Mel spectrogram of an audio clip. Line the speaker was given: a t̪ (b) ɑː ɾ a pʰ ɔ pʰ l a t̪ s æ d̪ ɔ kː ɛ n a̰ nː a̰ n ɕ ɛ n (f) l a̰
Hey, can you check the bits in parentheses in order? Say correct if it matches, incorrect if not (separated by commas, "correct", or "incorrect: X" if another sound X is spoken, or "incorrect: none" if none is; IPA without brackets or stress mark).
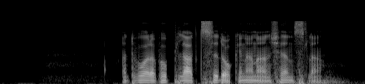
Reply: incorrect: v, incorrect: s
